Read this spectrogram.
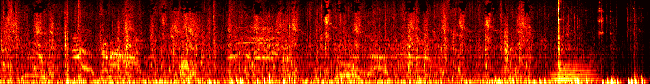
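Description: Horses gallop and splash through shallow water.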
